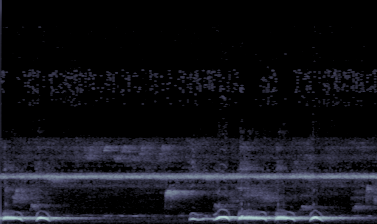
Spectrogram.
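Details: Live recording of a decoy spotted dove in a deep-voiced song style. A phrase ends with two looped coos. After a short silence, a fresh phrase of low, mellow, rolling notes follows. A thin constant electrical tone sits above.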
